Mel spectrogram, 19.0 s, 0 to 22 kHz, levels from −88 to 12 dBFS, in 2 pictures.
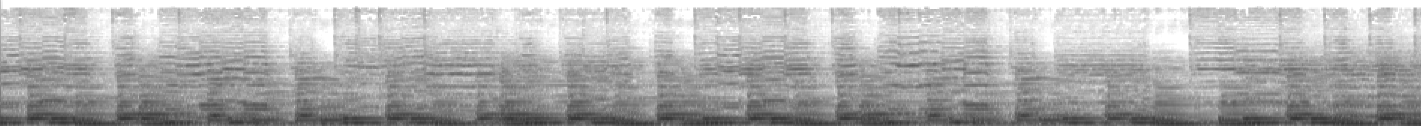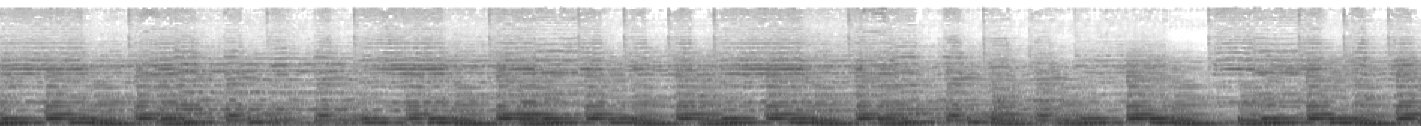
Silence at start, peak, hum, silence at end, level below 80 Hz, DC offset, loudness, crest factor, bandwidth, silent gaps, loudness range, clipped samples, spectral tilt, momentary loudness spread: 0 s; -2 dBFS; none; 0 s; -36 dBFS; under 0.1%; -16 LUFS; 12 dB; 17 kHz; none; 2 LU; under 0.1%; -8.5 dB/octave; 5 LU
